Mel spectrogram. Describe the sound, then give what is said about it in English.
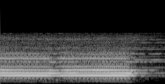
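A steam train's whistle sounds one long, loud, steady blast with a rich, reedy tone as the train departs, holding its pitch before tailing off quickly at the end. No one speaks. “The steam pressure is up, and we're off on the second leg of our swift journey across America on this peace-tide Christmas Eve.”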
